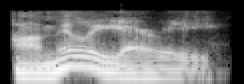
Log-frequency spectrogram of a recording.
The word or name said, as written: homiliary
